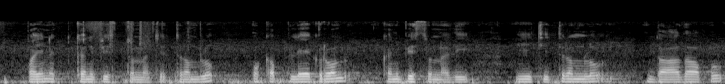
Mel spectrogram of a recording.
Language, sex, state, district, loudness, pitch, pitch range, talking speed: Telugu, male, Andhra Pradesh, Sri Satya Sai, -18 LUFS, 120 Hz, 115-125 Hz, 85 wpm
